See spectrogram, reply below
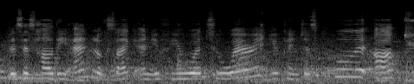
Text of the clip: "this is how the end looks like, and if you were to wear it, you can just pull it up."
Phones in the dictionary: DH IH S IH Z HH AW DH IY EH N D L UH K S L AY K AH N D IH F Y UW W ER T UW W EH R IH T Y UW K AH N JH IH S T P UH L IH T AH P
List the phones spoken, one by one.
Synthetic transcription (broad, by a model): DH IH S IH S HH AW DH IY EH N D L UH K S L AY K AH N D IH F Y UW W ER T UW W EH R IH T Y UW K AH N JH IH S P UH L IH T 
